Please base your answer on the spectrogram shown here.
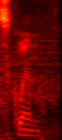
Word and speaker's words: Sequim: of you're from this area when you can pronounce these local Native American names. Okay, I'll try. Puyallup and Sequim. Puyallup and Squim.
